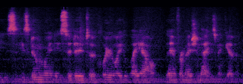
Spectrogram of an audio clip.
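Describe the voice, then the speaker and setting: Against noticeable background noise, a man speaks fairly quickly in a fairly low, monotone voice with flat intonation. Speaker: college student. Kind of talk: class discussion.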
